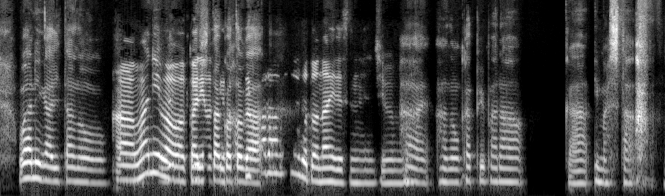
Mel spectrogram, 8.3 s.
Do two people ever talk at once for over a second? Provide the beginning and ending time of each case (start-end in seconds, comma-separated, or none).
2.0-3.4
